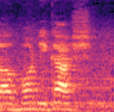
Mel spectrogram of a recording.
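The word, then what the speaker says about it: almôndegas: cultures i know actually in portugal the same thing is called albondigash just the way that they pronounce it there there's similar dishes in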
